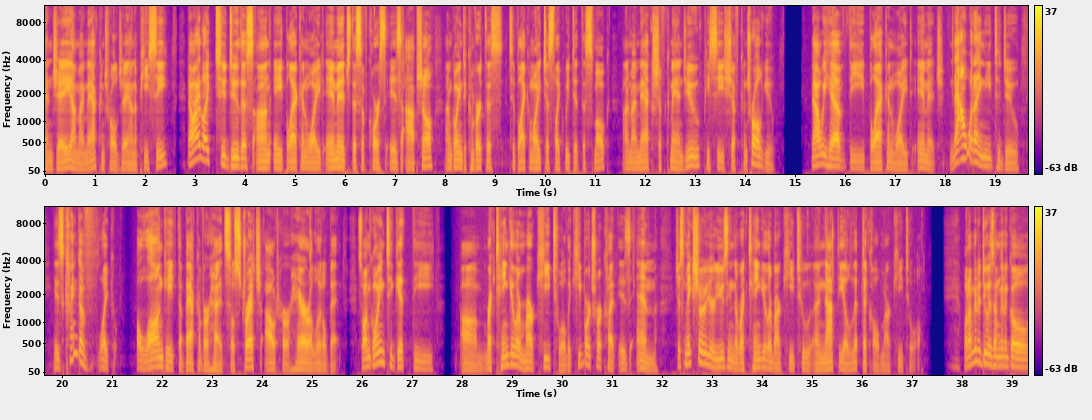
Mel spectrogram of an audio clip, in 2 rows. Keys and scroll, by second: 0.2 super+j, 13.1 shift+super+u, 31.5 m.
